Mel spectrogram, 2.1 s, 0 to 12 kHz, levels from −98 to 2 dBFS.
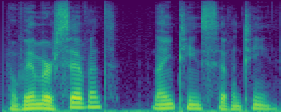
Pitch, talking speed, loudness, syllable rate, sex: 115 Hz, 115 wpm, -17 LUFS, 6.4 syllables/s, male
